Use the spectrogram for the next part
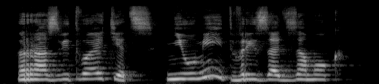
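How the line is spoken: Plain. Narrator (Russian): спросила Силе

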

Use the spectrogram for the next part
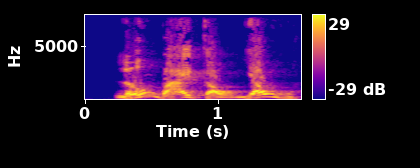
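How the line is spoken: Mad laughing shout. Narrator (Vietnamese): Công Tôn Ngọc cười như điên như dại, hét lớn

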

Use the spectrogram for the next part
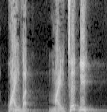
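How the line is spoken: Old man roaring. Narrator (Vietnamese): Lão Nhiên gầm lên

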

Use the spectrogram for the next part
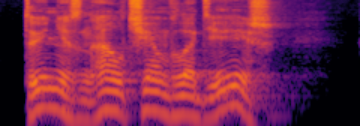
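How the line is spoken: Short laugh. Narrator (Russian): хохотнул третий грабитель

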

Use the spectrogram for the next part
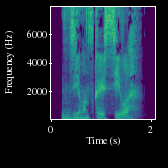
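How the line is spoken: Near growl. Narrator (Russian): почти прорычал

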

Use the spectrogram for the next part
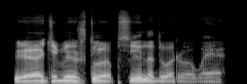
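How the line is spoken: Growled. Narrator (Russian): прорычал Михалыч

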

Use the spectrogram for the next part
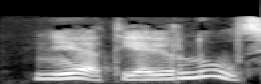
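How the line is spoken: Louder roaring beast. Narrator (Russian): еще громче проревел зверь

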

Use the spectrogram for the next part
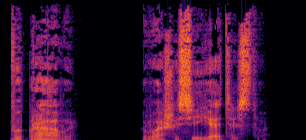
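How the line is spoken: Sighing. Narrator (Russian): вздохнул Бертуччо

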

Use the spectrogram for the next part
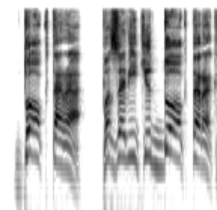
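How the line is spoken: Shouting on stage. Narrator (Russian): кричали на сцене

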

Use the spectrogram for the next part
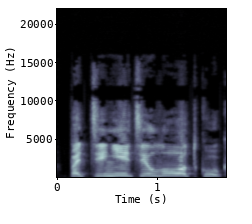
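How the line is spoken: Shouting. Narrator (Russian): кричал он

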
